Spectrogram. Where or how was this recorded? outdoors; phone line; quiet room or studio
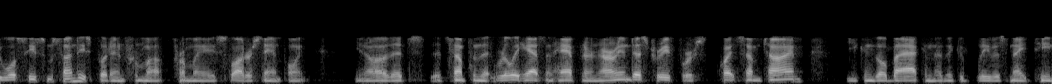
phone line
